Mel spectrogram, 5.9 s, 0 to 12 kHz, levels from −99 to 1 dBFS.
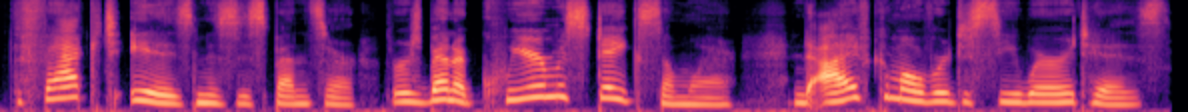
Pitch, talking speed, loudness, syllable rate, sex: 230 Hz, 200 wpm, -20 LUFS, 5.8 syllables/s, female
